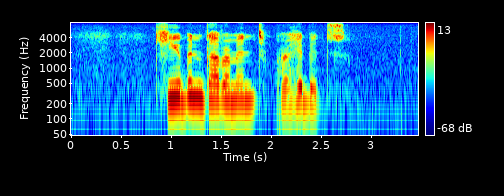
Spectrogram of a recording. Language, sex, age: English, female, 19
